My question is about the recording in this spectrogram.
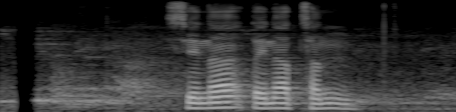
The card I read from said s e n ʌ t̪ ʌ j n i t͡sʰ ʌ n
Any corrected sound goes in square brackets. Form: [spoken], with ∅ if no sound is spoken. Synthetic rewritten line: s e n [a] t̪ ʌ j n [a] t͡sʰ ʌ n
